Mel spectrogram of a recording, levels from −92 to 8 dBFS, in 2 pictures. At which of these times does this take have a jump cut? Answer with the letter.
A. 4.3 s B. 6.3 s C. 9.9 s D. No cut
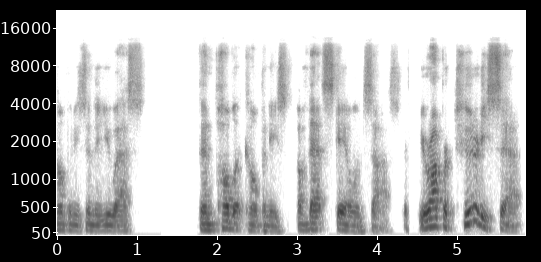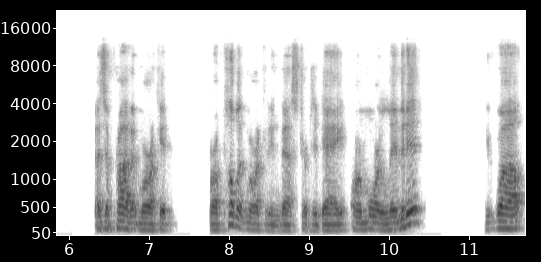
A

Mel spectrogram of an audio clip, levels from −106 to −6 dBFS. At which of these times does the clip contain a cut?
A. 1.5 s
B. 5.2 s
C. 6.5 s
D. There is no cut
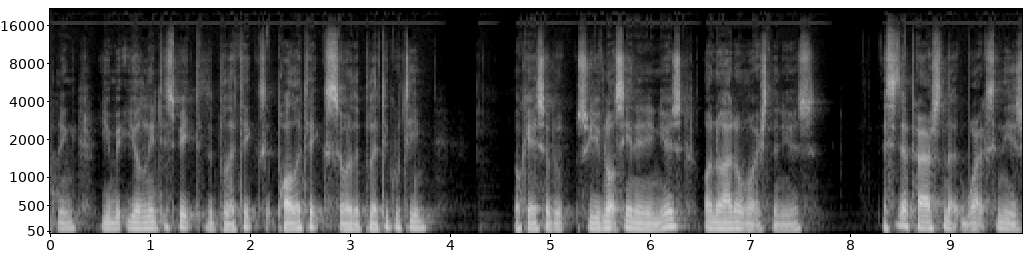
D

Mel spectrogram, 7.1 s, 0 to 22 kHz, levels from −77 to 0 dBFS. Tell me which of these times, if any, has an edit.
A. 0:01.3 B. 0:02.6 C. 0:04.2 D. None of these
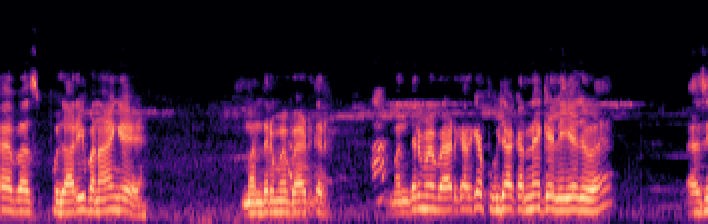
D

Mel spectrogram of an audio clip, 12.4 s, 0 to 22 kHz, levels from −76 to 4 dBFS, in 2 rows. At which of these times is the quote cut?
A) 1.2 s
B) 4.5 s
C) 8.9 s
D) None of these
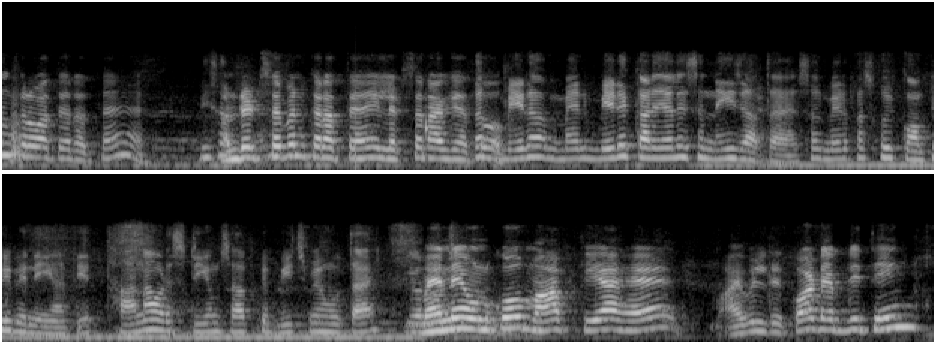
C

